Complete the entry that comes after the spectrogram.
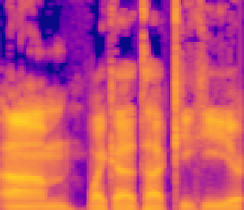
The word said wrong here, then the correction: Taika Waititi: or how do you say the guy's name? Anyway. – Taika Waititi.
